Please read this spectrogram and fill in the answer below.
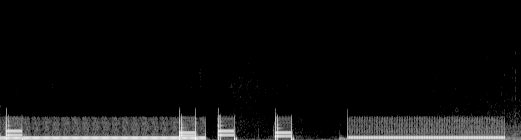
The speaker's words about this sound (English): and we are going to make a phone call right now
